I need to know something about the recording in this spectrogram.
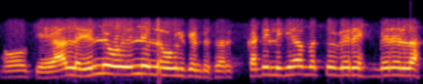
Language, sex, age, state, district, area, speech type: Kannada, male, 45-60, Karnataka, Dakshina Kannada, rural, conversation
